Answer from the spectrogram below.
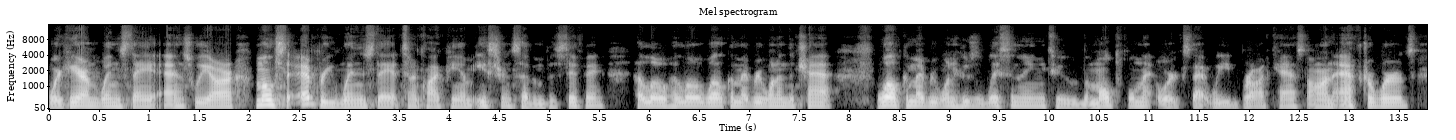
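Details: Adult male speaker; normal speech.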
